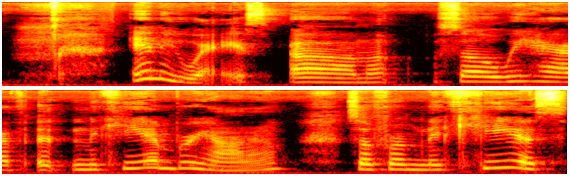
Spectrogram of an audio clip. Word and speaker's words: Nakia: I want to apologize if I'm mispronouncing Nakia, but I think it's Nakia and not Nakaya.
